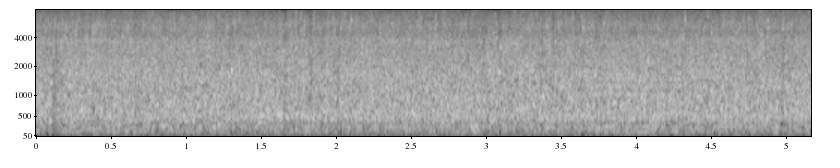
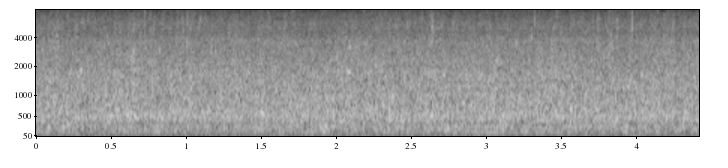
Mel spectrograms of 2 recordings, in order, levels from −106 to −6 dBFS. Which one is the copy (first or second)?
second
